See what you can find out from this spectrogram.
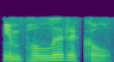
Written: impolitical

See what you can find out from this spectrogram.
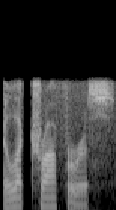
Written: electrophorus

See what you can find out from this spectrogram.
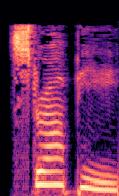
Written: stroppy

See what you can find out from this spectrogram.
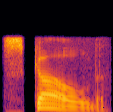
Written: skulled

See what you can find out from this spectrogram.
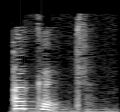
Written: UCATT

